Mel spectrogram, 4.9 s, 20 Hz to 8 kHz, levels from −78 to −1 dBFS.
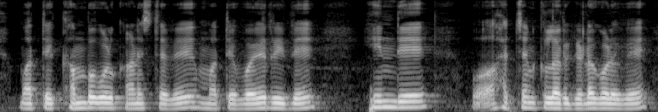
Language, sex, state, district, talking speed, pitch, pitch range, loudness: Kannada, male, Karnataka, Bidar, 145 wpm, 135 Hz, 130-145 Hz, -16 LUFS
